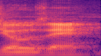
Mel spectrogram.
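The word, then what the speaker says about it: José: got the just mean or actually it's Jose mispronouncing because he's he's Brazilian, not Mexican.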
